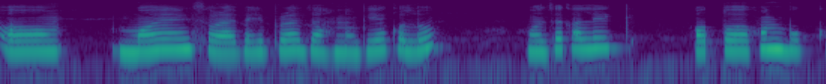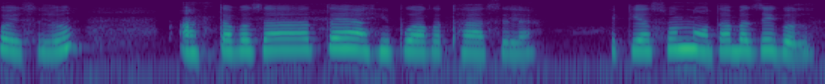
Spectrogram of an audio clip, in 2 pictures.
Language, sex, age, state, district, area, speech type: Assamese, female, 18-30, Assam, Jorhat, urban, spontaneous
